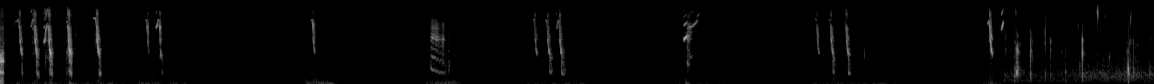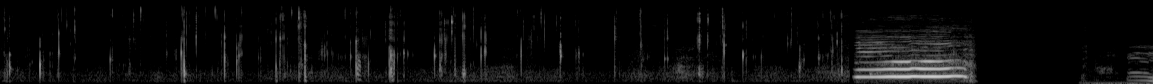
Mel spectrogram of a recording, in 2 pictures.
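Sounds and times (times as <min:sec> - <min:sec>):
crunching clicks: 0:09.9 - 0:20.0.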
